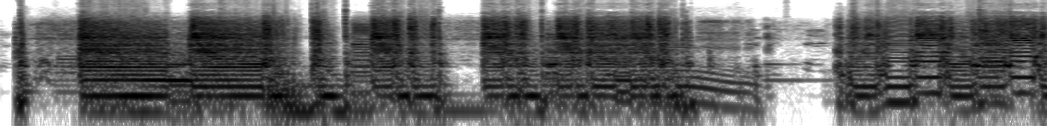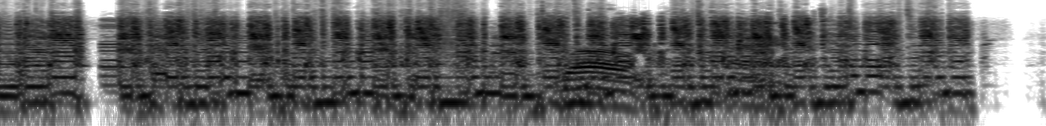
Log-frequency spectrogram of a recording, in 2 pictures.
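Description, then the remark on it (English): A distorted electric guitar plays fast, flowing runs of notes using selective picking, a hammer-on followed by two picked notes, loud and sustained, with two brief pauses breaking up the phrases. “Yeah, you're selective about the notes you pick. Selective picking.”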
